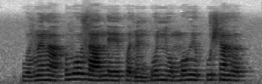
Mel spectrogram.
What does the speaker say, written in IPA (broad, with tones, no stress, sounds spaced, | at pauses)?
kʷ ɛ˨˦ v ɛ̃˦ l ã˧ | v oː˦ z aː˨˦ n eː˨˦ p ə˨ ɗ ɛ̃˨ ɡ͡b o˦ ɲ oː˧ m o˦ ɣ e˧ kʷ e˦ ʃ ã˦ ɣ ə˧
